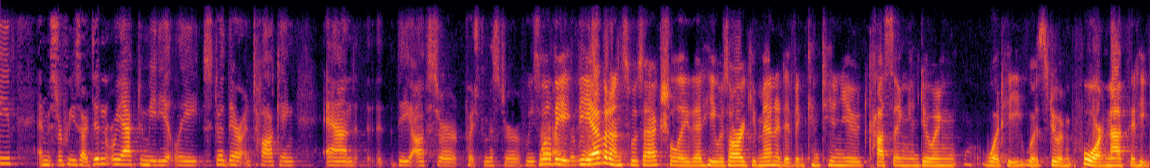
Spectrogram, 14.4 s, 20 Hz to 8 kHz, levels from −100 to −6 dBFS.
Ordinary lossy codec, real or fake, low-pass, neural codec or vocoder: Opus, 32 kbps; real; 7.2 kHz; none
